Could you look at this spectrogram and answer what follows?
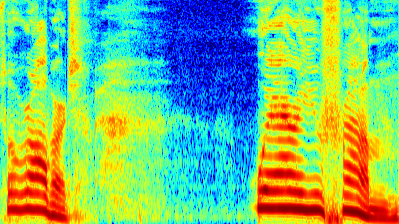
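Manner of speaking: very slow, sophisticated English lady voice. Retelling how a woman asked where he was from: imitating a sophisticated English-sounding woman. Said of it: "I thought she was English for some reason because the way she would talk".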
